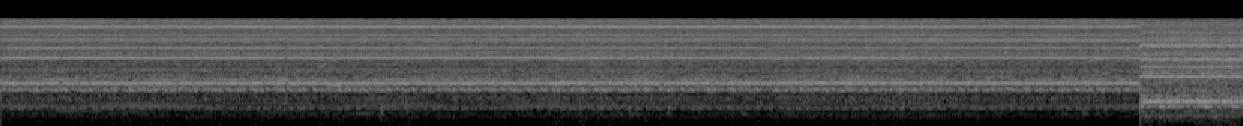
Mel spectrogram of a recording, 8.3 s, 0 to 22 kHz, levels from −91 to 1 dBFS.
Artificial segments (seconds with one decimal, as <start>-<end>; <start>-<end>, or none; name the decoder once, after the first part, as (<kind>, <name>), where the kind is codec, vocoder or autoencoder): 3.7-4.4 (vocoder, Vocos); 5.1-6.3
